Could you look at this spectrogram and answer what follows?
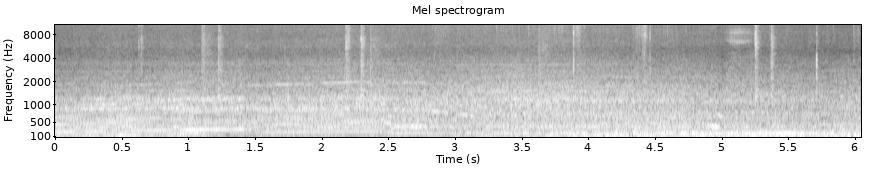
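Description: A Nissan GT-R at full throttle in second gear, heard from inside the car as a loud, sustained engine roar that climbs steadily in pitch while occupants talk over it.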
